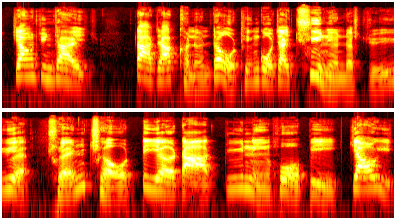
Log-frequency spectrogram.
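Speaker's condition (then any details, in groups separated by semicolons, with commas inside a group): Hearing impairment, high-frequency hearing loss, mild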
